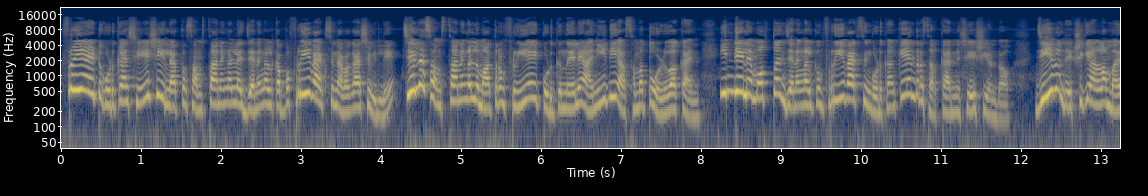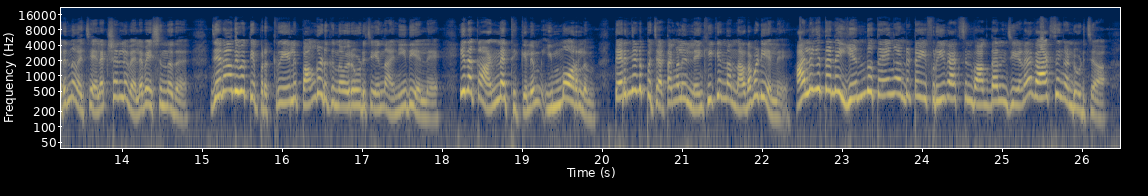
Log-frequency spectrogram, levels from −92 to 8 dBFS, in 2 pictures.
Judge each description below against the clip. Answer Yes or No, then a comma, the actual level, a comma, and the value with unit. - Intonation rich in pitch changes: Yes, wide, 8.0 semitones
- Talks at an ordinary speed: No, fast, 130 wpm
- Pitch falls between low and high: No, very high, 295 Hz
